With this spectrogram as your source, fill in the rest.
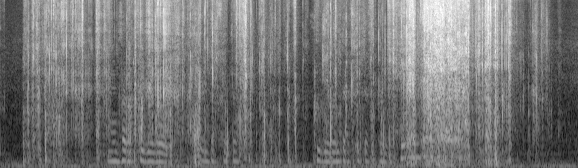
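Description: Packing tape rips off a cardboard box.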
